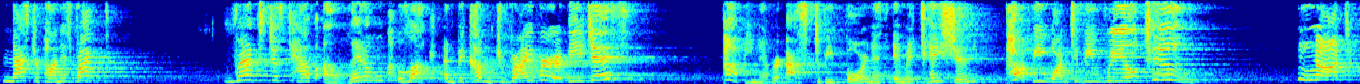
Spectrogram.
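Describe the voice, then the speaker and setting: A woman's voice: very high-pitched, expressive, a little slow, fairly bright tone, a little hiss or hum, full character voice. A woman voicing a small, wistful, resentful artificial girl in a video game, talking in childlike broken grammar. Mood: hurt longing. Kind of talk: video game cutscene acting. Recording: echoey game cutscene, long reverb, faint ambience.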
